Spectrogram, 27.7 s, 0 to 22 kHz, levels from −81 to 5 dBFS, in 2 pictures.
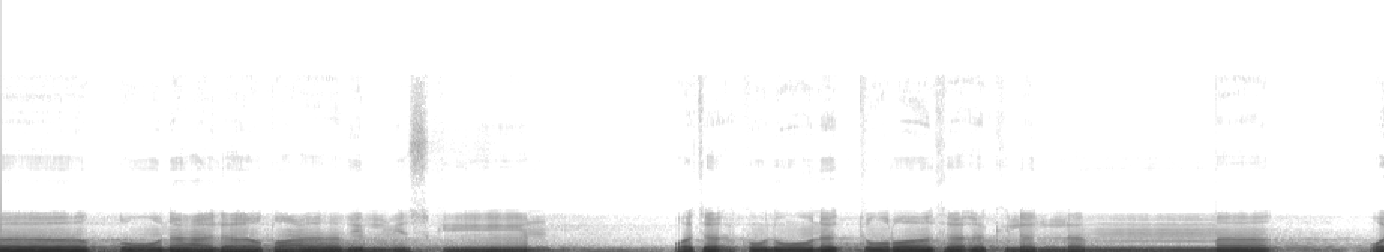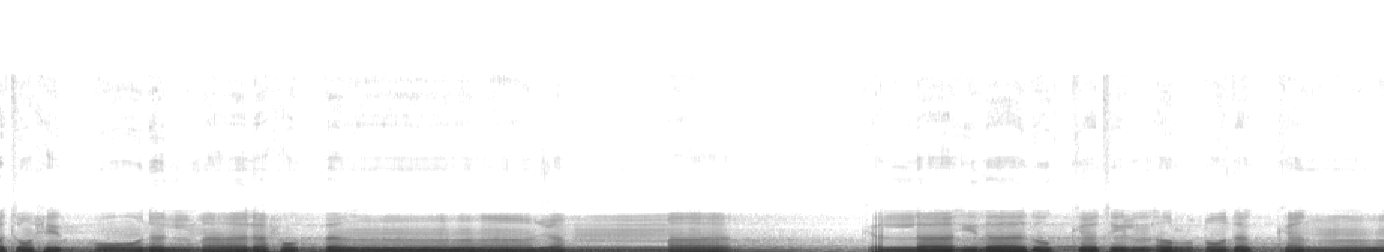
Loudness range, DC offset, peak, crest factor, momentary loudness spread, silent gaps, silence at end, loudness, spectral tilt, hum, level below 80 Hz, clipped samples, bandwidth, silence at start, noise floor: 5 LU; under 0.1%; 0 dBFS; 16 dB; 13 LU; none; 0 s; -17 LUFS; -11.5 dB/octave; none; -40 dBFS; under 0.1%; 3.5 kHz; 0 s; -37 dBFS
